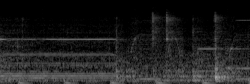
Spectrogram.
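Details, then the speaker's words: Newly assembled Tevo Tarantula Pro 3D printer running Marlin, homing test: clean stepper whine at steady pitches as each axis travels, then a brief stop and an endstop click; homing works properly and the Z axis is working. "eje, otro eje, perfecto. El eje Z está funcionando."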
